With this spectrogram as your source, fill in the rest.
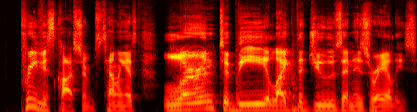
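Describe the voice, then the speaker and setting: A man with an Arabic accent and a bright, sharp tone, at a moderate pace, in a very clean, dry, close recording with a silent background and no echo. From Gaza. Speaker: humanitarian activist. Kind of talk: interview.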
